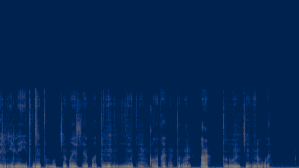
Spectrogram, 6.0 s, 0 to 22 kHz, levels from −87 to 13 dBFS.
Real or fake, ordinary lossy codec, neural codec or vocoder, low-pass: fake; none; autoencoder, 22.05 kHz, a latent of 192 numbers a frame, VITS, trained on many speakers; none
